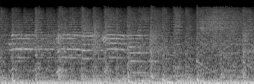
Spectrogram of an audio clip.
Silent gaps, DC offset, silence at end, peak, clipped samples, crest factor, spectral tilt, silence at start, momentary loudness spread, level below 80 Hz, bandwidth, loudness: none; under 0.1%; 0 s; -6 dBFS; under 0.1%; 10 dB; -4 dB/octave; 0 s; 1 LU; -18 dBFS; 16 kHz; -17 LUFS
